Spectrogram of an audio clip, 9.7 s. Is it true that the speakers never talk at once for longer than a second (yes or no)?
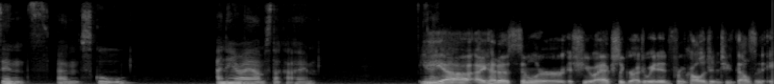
yes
